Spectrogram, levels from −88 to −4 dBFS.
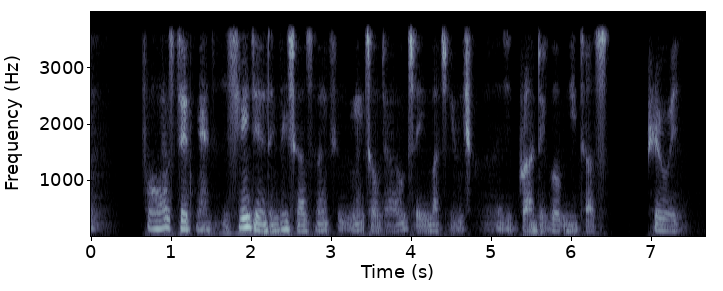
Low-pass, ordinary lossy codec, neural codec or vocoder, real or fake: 3.6 kHz; none; codec, 16 kHz, about 1 kbps, DyCAST, with the encoder's durations; fake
